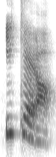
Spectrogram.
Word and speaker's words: Ikea: Japanese people would say Ikea, Ikea, which I think is very close to the proper pronunciation. So that's how I think Swedish people would pronounce, like Ikea, maybe. I've also heard a lot of people pronounce it like Ikea, and no, Japanese people pronounce it more like the Swedish people. Ikea, Ikea. But I must say, when I speak English, I would definitely say Ikea, and I should be saying Ikea.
